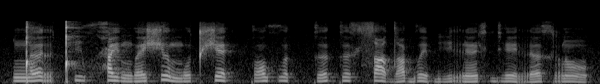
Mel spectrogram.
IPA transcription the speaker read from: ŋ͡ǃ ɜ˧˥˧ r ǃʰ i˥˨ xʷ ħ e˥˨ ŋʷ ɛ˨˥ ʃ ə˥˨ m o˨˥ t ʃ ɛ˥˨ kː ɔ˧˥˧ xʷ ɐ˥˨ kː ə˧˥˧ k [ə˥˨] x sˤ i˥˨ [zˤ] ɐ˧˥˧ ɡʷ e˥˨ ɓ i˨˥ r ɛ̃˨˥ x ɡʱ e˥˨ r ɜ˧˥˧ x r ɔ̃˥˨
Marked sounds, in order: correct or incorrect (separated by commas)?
correct, incorrect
